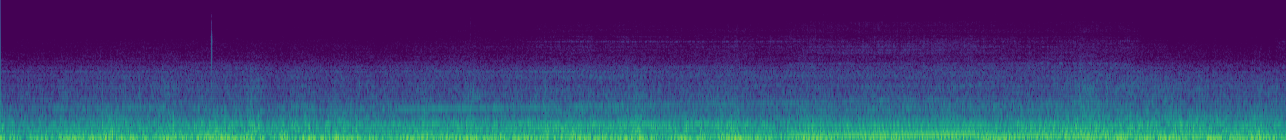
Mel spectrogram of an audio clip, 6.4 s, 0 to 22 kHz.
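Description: Honda Forza 750 scooter's parallel-twin engine pulling as the bike accelerates in sport mode, its tone rising gently, under a steady rush of wind and road noise.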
